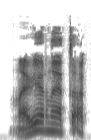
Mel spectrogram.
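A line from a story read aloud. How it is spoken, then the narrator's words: Bitter sigh. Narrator (Russian): страх Божий с горечью вздохнул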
